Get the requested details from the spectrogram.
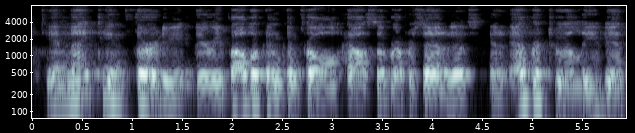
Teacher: his voice is all on one level pretty much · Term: monotone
